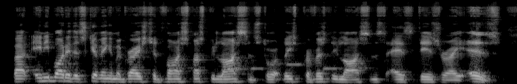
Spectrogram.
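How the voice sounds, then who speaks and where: Very fast and bright, sharp in tone, a man of medium pitch talks in a New Zealand accent with ordinary pitch variation. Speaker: immigration advisor. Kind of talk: webinar presentation. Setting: online webinar. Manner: casual, filler-heavy.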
